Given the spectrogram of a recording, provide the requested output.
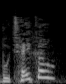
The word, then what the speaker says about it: Buteyko: mcewen uh he is with the buteyko i'm pronouncing that right is it buteyko yeah buteyko georgia tako clinic uh uh in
